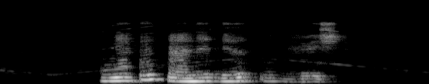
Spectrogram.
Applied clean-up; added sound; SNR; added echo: neural mask model DeepFilterNet 3.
